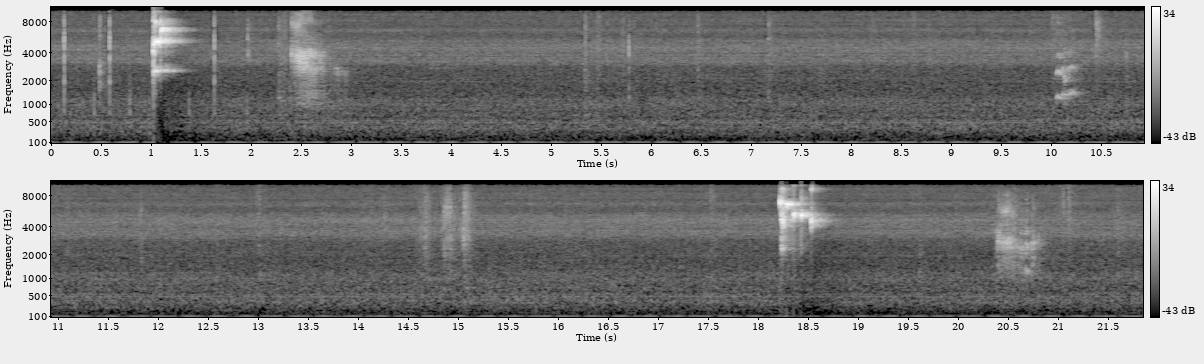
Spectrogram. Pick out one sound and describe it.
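A small parrot gives short, sharp chirps now and then.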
